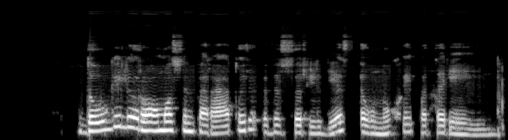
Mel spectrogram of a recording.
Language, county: Lithuanian, Šiauliai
